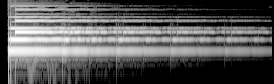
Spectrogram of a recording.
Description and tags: A short, Dainty Stink
cute, digital, effect, electronic, fx, magic, melodic, music, musical, quiet, short, soft, spell, stab, sting, synth, synthesized, synthesizer, transition, twinkle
